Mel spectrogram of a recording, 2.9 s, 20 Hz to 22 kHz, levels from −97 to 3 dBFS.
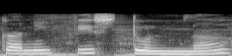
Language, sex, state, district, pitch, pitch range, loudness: Telugu, female, Andhra Pradesh, Sri Satya Sai, 215 Hz, 190-230 Hz, -12 LUFS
